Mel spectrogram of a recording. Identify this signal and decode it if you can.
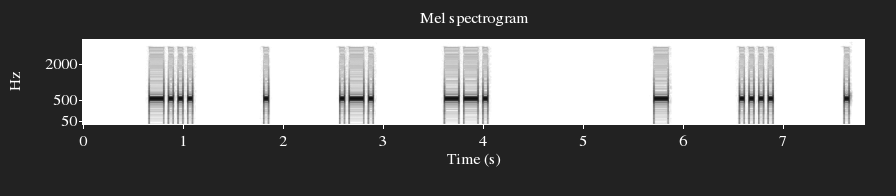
Morse code, heard as a keyed tone, about 25 wpm, spaced as for 10 wpm, 550 Hz. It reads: BERG THE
